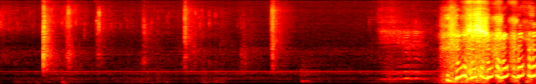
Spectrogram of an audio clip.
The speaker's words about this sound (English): And then the blood, and then the blood. Dead. Yeah, and then the blood dripping on like the counter.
